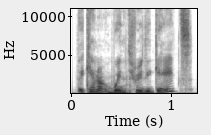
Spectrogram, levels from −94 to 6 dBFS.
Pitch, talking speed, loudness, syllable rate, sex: 220 Hz, 285 wpm, -18 LUFS, 7.1 syllables/s, female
